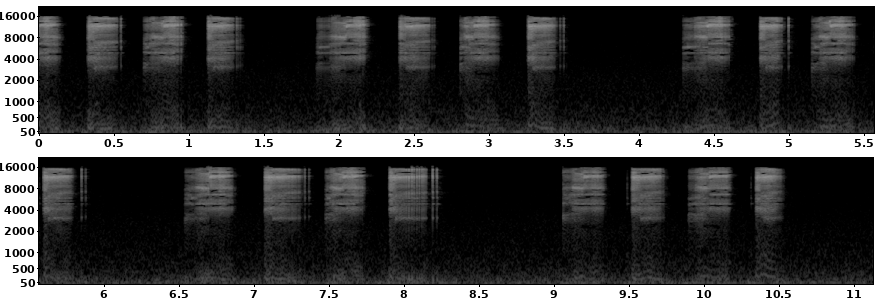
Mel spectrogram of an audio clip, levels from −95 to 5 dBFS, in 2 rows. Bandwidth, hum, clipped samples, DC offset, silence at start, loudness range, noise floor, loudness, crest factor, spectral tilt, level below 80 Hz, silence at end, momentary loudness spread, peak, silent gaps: 16.5 kHz; none; under 0.1%; under 0.1%; 0 s; 2 LU; -72 dBFS; -33 LUFS; 22 dB; 1.5 dB/octave; -74 dBFS; 0.6 s; 5 LU; -16 dBFS; none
